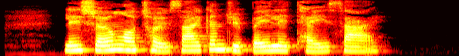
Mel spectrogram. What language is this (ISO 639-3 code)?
yue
